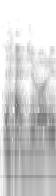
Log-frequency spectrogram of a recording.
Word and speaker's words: hegemony: Have you considered Hegemony is pronounced with a hard G?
